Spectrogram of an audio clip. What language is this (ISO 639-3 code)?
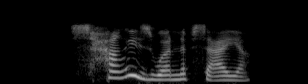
kab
